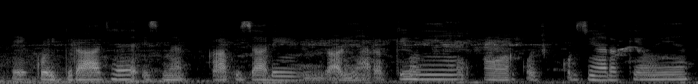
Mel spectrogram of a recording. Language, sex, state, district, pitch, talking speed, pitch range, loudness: Hindi, female, Bihar, Darbhanga, 110 Hz, 145 wpm, 105-115 Hz, -36 LUFS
